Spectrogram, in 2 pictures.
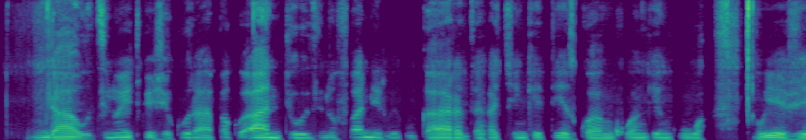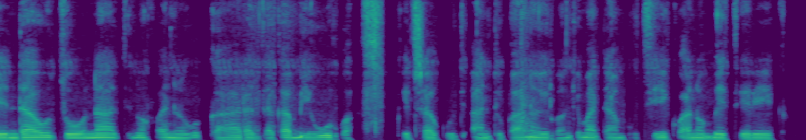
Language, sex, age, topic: Ndau, male, 18-24, health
